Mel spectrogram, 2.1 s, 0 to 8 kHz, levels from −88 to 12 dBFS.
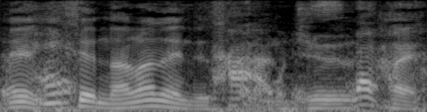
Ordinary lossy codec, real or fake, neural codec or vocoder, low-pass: none; fake; codec, 16 kHz, 4 kbps, FreqCodec, larger model; none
